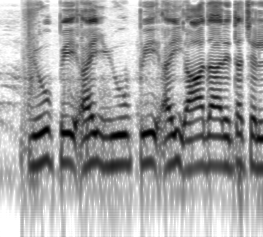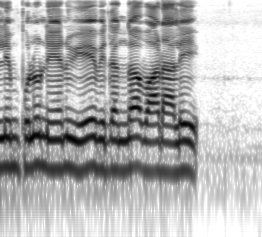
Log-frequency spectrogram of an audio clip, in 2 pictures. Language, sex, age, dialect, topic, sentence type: Telugu, male, 18-24, Southern, banking, question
